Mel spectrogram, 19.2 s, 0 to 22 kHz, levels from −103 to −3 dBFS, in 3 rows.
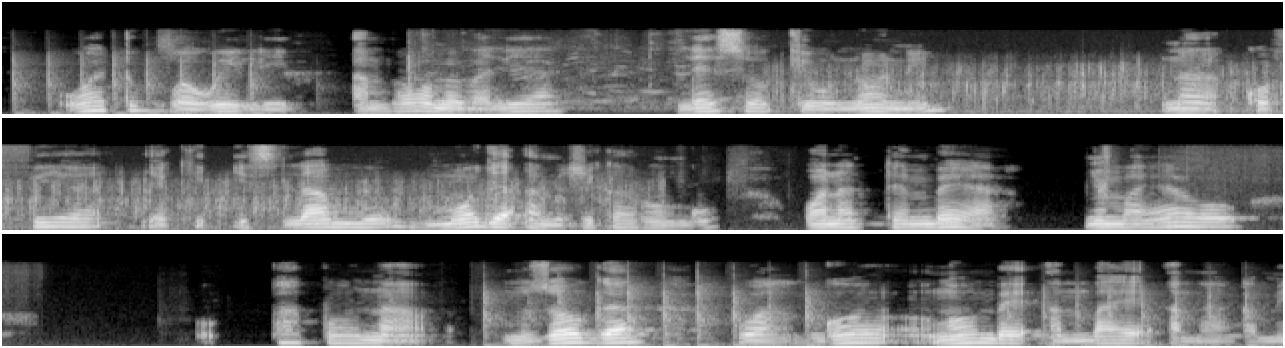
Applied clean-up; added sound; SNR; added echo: none; Domestic sounds, home sounds; 19 dB; none.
